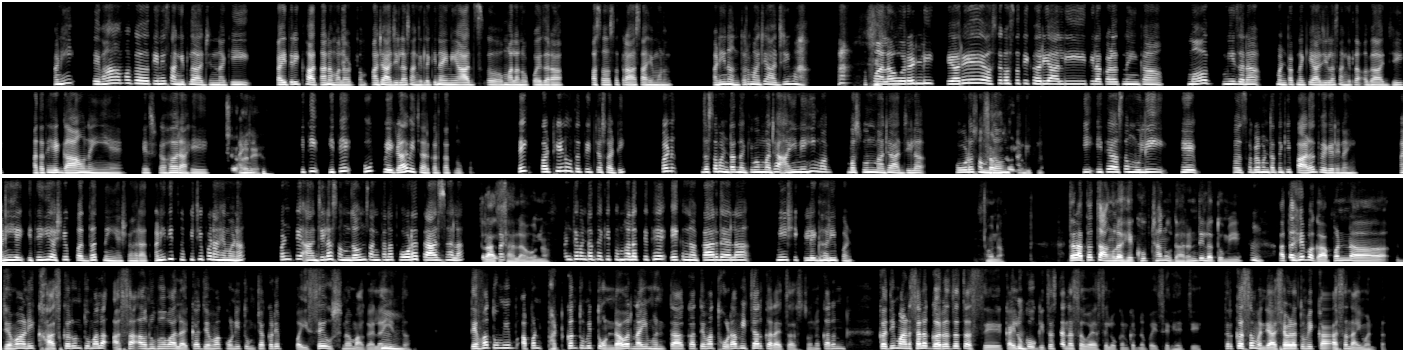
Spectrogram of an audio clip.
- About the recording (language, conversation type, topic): Marathi, podcast, नकार म्हणताना तुम्हाला कसं वाटतं आणि तुम्ही तो कसा देता?
- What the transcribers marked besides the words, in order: other background noise; chuckle; laughing while speaking: "मला ओरडली, की अरे असं … कळत नाही का?"; other noise; tapping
